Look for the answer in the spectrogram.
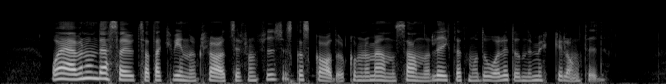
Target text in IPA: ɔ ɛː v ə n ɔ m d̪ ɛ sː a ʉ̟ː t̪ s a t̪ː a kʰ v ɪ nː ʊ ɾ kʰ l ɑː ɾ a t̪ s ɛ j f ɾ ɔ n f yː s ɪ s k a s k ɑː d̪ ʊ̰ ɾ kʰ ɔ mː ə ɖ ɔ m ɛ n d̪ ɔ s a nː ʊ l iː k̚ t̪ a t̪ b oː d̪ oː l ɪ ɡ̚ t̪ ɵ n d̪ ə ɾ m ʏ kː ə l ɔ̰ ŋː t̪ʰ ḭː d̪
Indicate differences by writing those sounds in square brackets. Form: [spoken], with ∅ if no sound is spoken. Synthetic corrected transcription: ɔ ɛː v ə n ɔ m d̪ ɛ sː a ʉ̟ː t̪ s a t̪ː a kʰ v ɪ nː ʊ ɾ kʰ l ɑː ɾ a t̪ s ɛ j f ɾ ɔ n f yː s ɪ s k a s k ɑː d̪ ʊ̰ ɾ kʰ ɔ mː ə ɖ ɔ m ɛ n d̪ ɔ s a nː ʊ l iː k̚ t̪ a t̪ [m] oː d̪ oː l ɪ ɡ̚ t̪ ɵ n d̪ ə ɾ m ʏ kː ə l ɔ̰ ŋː t̪ʰ ḭː d̪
